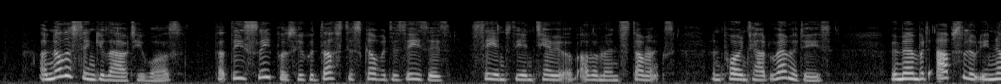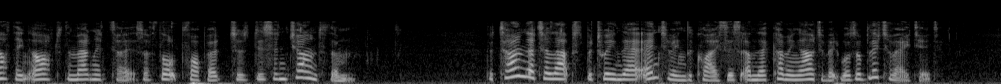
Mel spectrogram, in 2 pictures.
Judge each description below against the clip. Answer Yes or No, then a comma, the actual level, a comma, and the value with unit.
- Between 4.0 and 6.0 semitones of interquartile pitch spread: No, average, 3.3 semitones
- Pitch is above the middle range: Yes, high, 230 Hz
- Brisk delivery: No, average, 155 wpm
